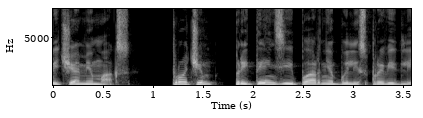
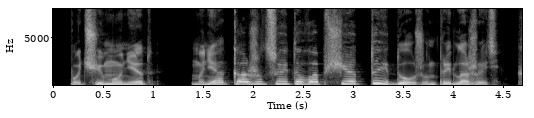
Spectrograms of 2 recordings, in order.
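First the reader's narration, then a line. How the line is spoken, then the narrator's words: Wry snort. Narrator (Russian): хмыкнул он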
